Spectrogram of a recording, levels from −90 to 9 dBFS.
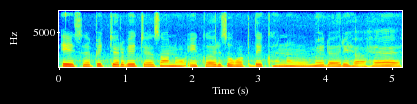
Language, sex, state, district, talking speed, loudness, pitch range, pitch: Punjabi, female, Punjab, Kapurthala, 130 wpm, -16 LUFS, 230-245 Hz, 235 Hz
